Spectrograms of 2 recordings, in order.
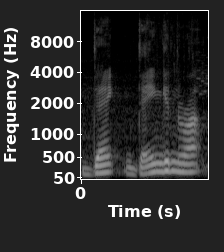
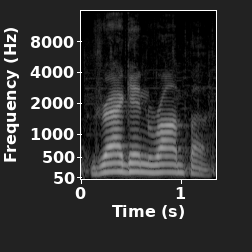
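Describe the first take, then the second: First: The first syllable sounds like 'dang', with no r. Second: The first syllable sounds like 'drag', with an r. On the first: The speaker calls it right. "Dang as in dang it" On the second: The speaker calls it wrong. "I pronounce it Dragonrompa"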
